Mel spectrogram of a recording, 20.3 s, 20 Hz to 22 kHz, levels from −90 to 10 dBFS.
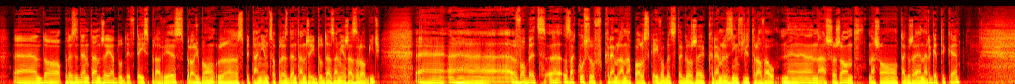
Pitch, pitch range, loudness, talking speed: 100 Hz, 95-105 Hz, -14 LUFS, 100 wpm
